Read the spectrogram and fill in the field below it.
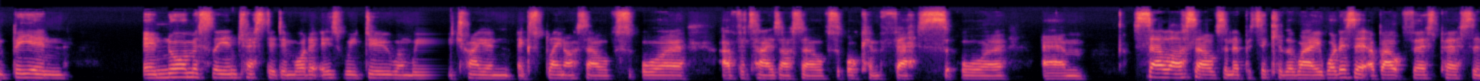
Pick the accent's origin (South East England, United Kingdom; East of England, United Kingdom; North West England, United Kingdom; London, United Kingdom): North West England, United Kingdom; Preston; also born or lived in Cambridge; I was born in Preston in the early 80s. Very ordinary working class family.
